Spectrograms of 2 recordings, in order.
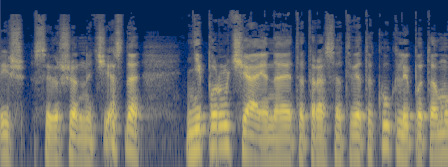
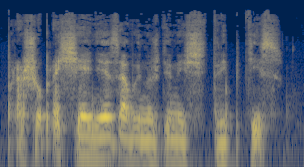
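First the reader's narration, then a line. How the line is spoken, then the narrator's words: Whisper. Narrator (Russian): прошептал он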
